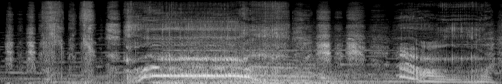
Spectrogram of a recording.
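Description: dinosaur roaring

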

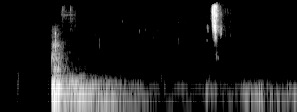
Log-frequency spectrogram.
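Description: sipping beer

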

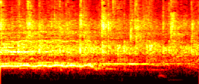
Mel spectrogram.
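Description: audience applause and cheering

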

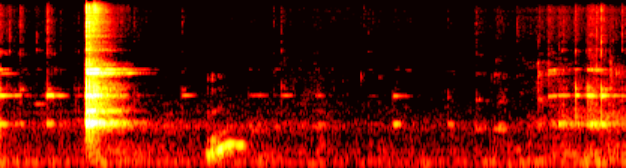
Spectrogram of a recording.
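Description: drinking glasses clinking

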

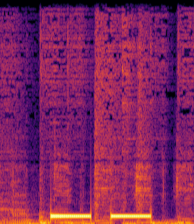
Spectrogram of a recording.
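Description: telephone ringback tone

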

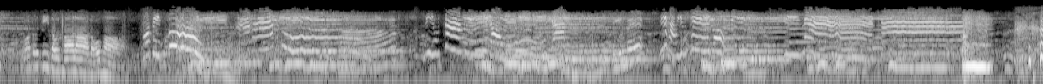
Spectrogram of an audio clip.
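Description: chinese orchestra music played

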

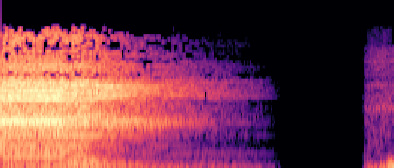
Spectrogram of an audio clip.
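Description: game buzzer

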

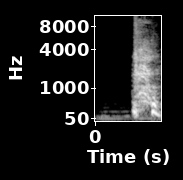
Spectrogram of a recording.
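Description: sneeze

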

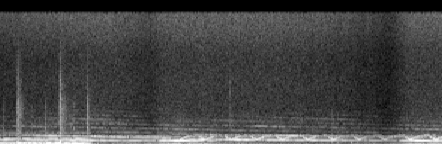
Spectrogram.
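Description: emergency vehicle sirens outside

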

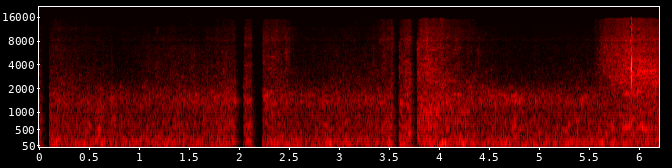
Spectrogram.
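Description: ocean waves

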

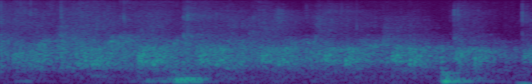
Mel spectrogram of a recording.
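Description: audience applause

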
